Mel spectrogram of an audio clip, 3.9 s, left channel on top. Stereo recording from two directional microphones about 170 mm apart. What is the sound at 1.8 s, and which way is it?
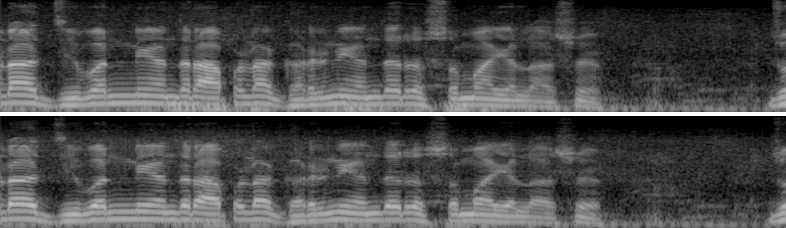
Speech, 40° left (ahead or behind).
